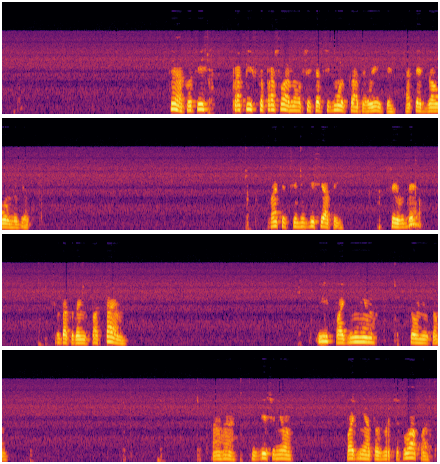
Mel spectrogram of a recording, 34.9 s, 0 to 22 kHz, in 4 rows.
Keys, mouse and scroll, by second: 5.8-13.7 drag, 14.0-14.8 drag, 16.8 shift+d, 18.2 click, 18.8 click, 19.6-23.3 drag, 23.9-25.2 middle drag, 26.7-28.6 drag, 29.3-29.9 middle drag, 30.8 click, 31.6-33.1 middle drag, 33.8 r.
